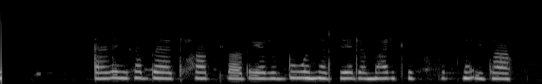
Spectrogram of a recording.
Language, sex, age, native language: Icelandic, male, 11, Icelandic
